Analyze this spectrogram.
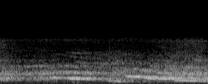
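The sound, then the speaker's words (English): A charging lion gives a deep, rough roar that lasts the whole moment and swells in two strong waves of growling sound. “As the crouching lion hurls himself toward the half-conscious Irishman, Tarzan”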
